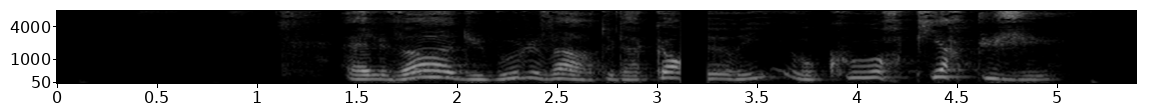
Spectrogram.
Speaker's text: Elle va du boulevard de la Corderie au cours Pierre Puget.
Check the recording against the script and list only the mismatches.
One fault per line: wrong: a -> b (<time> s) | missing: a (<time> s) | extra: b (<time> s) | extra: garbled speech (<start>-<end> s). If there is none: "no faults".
no faults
